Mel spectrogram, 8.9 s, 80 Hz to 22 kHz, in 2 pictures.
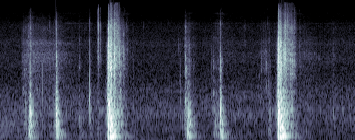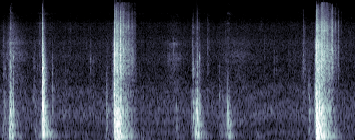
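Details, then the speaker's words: Door slam on a P3 Cars "Cheap R" car: each slam is followed by a sharp crunching jingle of loose pieces inside the panel, from broken window glass left inside the door. "So take a listen to this door. When you shut it, you just hear all that glass."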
